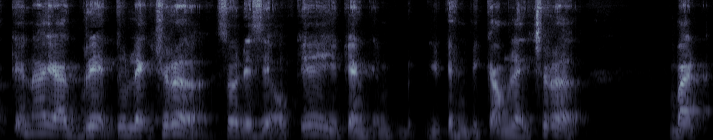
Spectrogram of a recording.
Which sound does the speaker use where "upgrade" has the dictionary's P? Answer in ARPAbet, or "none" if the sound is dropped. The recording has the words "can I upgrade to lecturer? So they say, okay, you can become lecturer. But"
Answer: none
